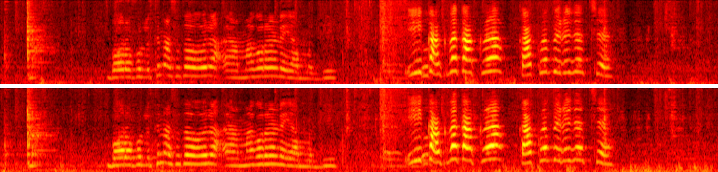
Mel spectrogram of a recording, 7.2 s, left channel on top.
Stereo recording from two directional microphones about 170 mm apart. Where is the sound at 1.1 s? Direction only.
60° left (ahead or behind).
